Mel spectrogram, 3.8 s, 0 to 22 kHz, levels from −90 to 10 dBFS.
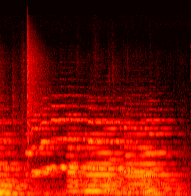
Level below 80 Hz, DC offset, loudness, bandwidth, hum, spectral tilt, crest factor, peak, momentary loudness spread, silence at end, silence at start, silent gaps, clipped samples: -42 dBFS; under 0.1%; -32 LUFS; 16 kHz; none; -6.5 dB/octave; 14 dB; -18 dBFS; 7 LU; 0 s; 0 s; none; under 0.1%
